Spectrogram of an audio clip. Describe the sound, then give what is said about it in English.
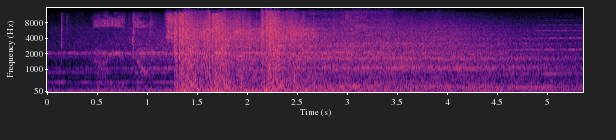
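Gunshots in a radio drama showdown: a sudden loud burst of gunfire, then a second surge, fading into a long rumbling tail of sustained noise. “Gunsmoke swirls around Jack's head as Nina lies dead on the ground.”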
